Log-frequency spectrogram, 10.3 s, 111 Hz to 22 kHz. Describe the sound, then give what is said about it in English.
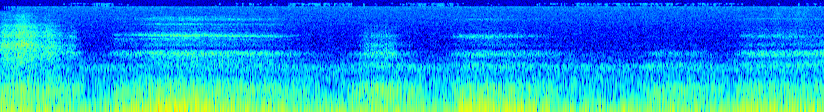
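Deep, slow breathing, long airy inhales and exhales repeating in an unhurried rhythm, taken while holding a yoga stretch of the right hamstring, with no talking over it. “We're going to take about 5 massive breaths here. So just hold here and breathe.”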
